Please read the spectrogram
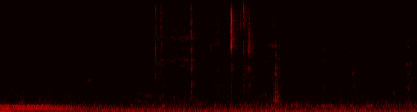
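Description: Near silence: a faint low hum with a few soft clicks about halfway through.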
